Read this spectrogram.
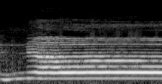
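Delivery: high, long-held loud cry; warning shout. Retold or imitated. Boy at the window warning the dog, long high shout. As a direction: yell one drawn-out warning from the window. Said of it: "I tried to warn that cat".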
